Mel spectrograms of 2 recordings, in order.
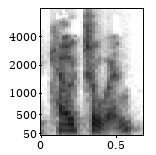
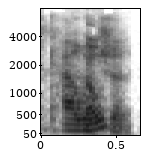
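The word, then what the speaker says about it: Cowichan: The couchin is it couchin? It's Kawichin.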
